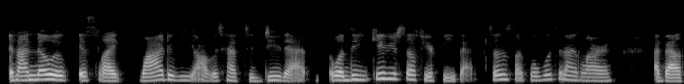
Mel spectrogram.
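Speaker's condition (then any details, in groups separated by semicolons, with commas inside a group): No condition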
